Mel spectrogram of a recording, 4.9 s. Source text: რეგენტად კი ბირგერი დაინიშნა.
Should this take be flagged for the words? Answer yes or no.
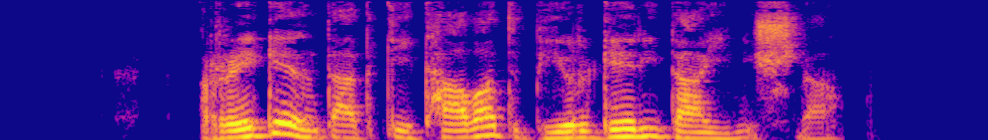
yes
